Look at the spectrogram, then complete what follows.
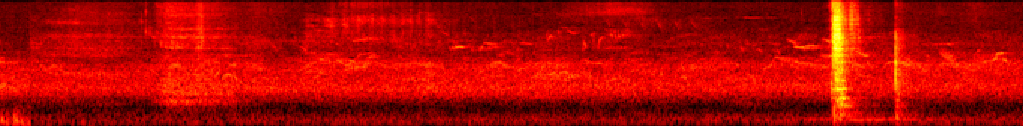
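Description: A recurve bow shot: one sharp, loud snap of the string on release about seven seconds in, followed about half a second later by a softer knock.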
